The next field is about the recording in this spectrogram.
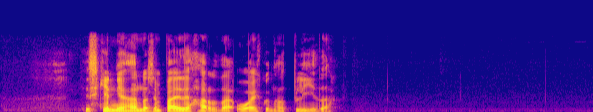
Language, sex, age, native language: Icelandic, male, 30-39, Icelandic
